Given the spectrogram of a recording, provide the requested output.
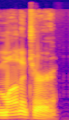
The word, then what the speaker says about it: monitor: 더 중요한 거는 이 모니터를 가리키고 있는데 이것도 이제 발음이 O 발음을 미국 사람들은 R로 많이 하는데 영국 사람들은 O 발음을 많이 해요.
